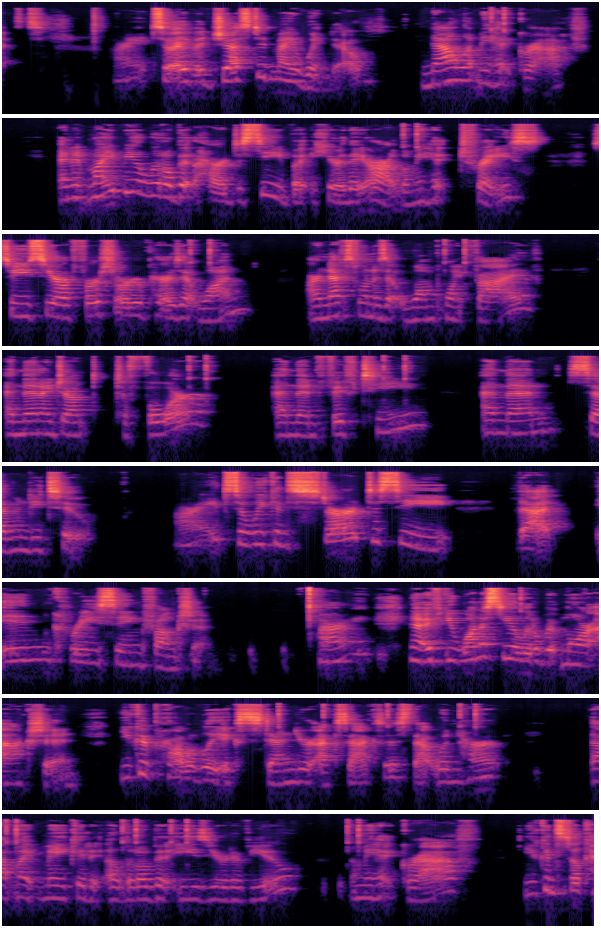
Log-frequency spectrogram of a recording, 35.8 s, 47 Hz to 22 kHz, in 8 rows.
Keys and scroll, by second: 3.7 F5, 10.5 Right, 12.4 Right, 15.2 Right, 16.4 Right, 28.9 Down, 29.4 Down, 30.4 Down, 31.5 Down, 32.4 1, 33.1 0.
